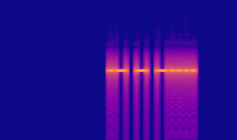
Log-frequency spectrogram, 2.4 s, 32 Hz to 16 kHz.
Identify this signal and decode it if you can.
Morse code, heard as a keyed tone, about 34 wpm, 700 Hz. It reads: AT6
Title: All Cut Numbers - 3-Digit 35wpm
